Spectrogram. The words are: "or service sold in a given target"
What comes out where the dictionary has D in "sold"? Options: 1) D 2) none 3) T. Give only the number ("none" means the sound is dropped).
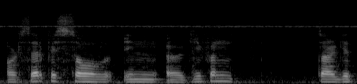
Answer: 2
